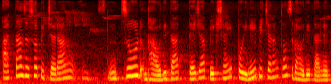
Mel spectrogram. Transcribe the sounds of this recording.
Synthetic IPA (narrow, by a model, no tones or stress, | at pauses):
at̪ãd͡zɔsɔpit͡ɕaɾãŋɡ | t͡suɽbʱawd̪it̪at̪ːjat͡ɕjapekʂãĩpəjlĩpit͡ɕaɾãŋɡt̪ɔt͡sbʱawd̪it̪alẽt̪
